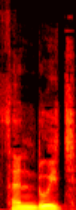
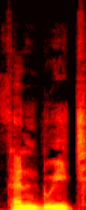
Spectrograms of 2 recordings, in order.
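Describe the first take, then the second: Both takes have the same delivery.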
